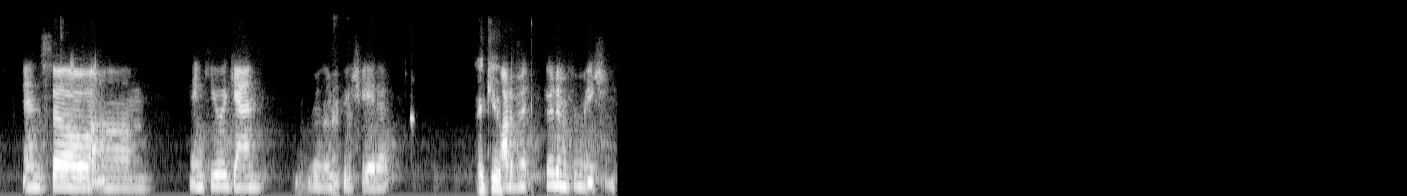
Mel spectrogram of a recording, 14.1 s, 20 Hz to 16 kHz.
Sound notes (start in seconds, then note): 5.3 no speaking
